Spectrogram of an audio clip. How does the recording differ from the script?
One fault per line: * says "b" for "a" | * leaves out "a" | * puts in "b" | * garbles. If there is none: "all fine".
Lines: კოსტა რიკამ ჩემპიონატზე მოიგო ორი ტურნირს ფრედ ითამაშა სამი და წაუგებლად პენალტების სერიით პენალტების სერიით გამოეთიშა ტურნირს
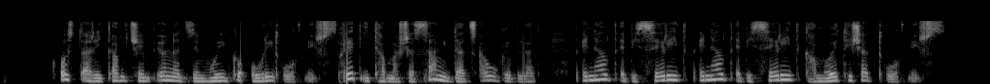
all fine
